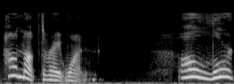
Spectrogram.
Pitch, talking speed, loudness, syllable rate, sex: 285 Hz, 180 wpm, -17 LUFS, 5.1 syllables/s, female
